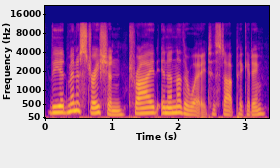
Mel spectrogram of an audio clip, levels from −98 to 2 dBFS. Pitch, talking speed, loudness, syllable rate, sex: 175 Hz, 160 wpm, -17 LUFS, 5.3 syllables/s, female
